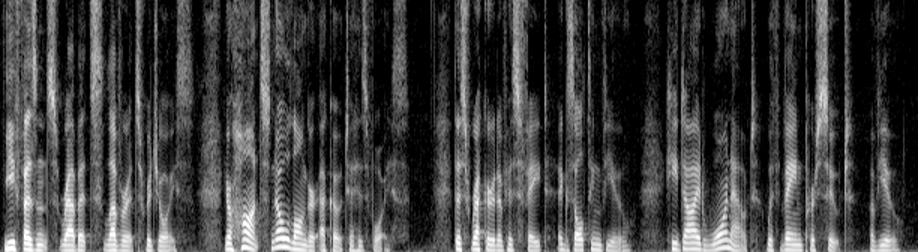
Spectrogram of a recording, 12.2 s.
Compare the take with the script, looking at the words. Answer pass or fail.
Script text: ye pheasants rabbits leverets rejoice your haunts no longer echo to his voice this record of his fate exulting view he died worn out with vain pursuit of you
pass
